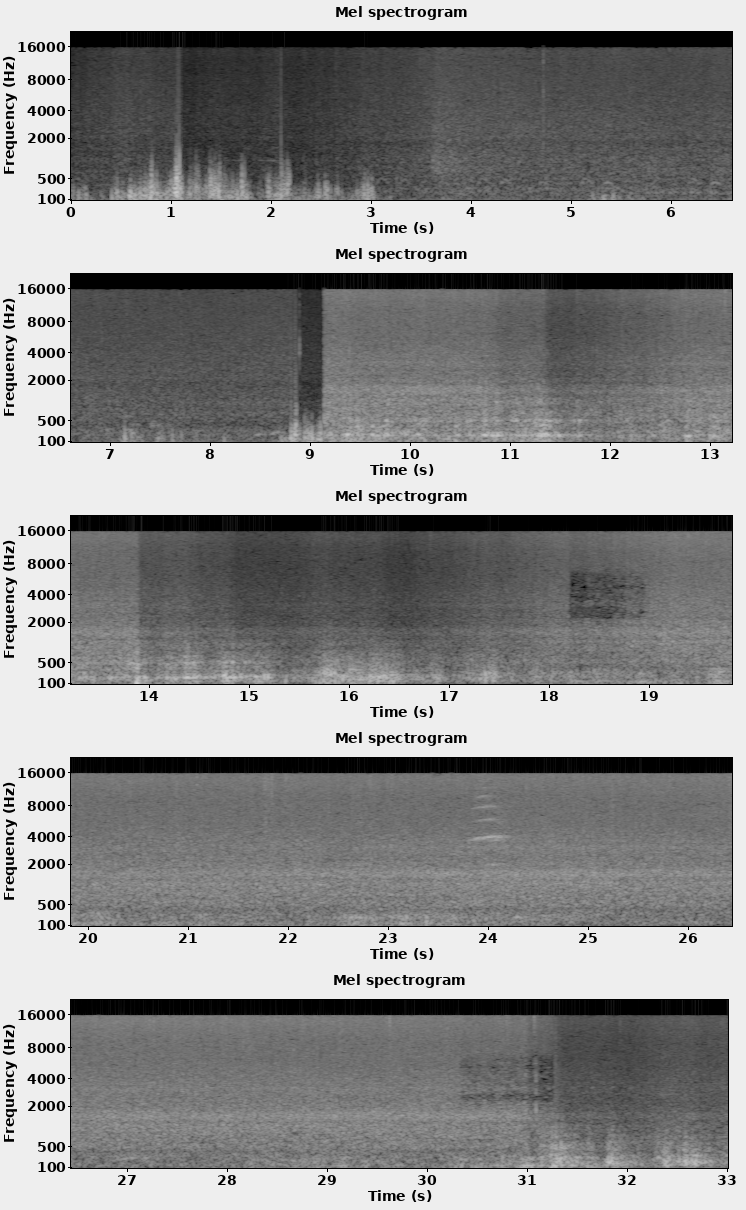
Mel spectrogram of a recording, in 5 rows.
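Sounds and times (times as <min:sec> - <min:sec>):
heavy rain on trees: 0:00.0 - 0:33.0
short high chirp: 0:23.8 - 0:24.3.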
